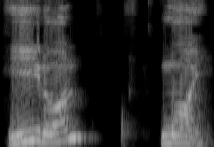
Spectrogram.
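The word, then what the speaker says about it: হিরণ্ময়: সাথে ম ফলা আছে এজন্য কিন্তু ম ফলার উচ্চারণ হবে হিরণ ময় হিরণময় মধ্যম এর সাথে ম ফলা যুক্ত থাকার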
